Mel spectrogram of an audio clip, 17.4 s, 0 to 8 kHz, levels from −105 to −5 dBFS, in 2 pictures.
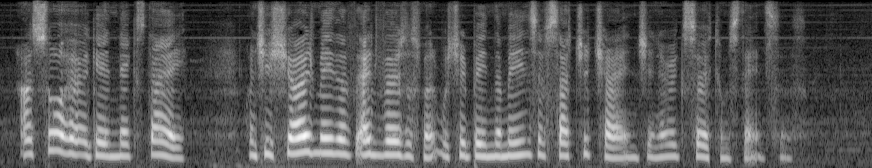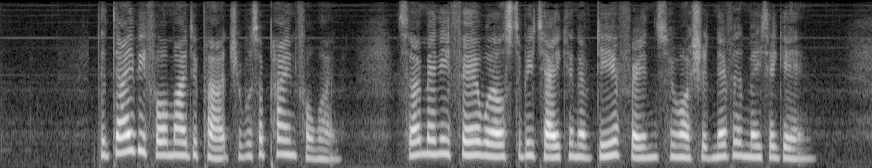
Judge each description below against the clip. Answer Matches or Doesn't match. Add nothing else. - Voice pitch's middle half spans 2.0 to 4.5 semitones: Matches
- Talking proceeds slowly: Doesn't match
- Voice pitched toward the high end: Matches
